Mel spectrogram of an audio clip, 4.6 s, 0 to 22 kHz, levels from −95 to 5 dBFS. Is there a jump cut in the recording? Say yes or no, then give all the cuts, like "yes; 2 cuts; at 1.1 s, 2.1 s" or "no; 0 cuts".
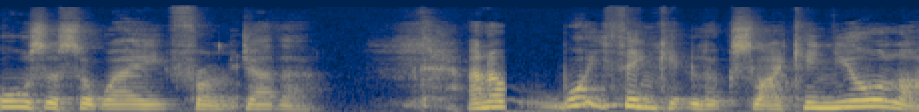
yes; 3 cuts; at 1.2 s, 2.5 s, 3.0 s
